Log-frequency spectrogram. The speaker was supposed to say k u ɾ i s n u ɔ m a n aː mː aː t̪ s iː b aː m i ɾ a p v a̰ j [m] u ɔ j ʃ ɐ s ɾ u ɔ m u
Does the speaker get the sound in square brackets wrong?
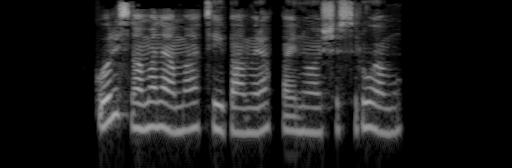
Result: yes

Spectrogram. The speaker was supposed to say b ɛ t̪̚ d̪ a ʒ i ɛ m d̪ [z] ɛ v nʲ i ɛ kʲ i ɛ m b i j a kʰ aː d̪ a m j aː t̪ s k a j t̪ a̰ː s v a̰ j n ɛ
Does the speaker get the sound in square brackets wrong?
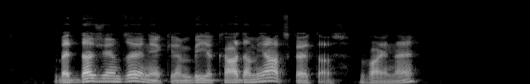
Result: no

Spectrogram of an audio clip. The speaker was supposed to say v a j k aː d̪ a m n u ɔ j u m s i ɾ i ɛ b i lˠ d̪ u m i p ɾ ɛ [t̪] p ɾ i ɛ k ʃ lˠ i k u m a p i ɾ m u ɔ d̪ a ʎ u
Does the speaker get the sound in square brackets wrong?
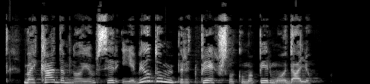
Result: no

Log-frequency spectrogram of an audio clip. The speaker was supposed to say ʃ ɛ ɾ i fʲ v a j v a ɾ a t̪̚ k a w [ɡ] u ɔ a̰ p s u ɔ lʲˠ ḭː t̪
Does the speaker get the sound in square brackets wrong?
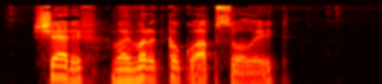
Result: yes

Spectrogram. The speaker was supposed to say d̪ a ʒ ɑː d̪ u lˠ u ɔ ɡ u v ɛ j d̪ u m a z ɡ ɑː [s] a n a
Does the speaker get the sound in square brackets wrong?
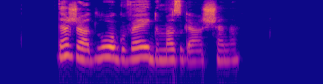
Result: yes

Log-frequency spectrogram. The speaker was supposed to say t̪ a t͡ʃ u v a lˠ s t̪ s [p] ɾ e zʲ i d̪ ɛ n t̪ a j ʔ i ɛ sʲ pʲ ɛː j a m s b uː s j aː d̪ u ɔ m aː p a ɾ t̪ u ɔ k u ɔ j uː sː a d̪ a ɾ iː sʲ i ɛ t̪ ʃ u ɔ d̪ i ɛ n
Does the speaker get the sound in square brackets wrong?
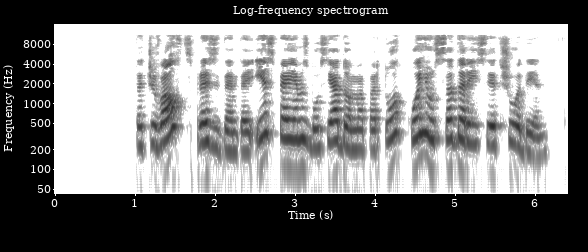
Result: no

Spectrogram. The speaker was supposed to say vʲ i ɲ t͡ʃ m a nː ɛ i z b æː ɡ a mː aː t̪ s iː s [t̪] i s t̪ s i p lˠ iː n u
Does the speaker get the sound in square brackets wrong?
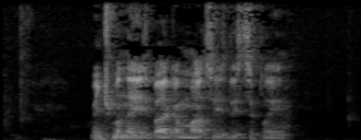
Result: yes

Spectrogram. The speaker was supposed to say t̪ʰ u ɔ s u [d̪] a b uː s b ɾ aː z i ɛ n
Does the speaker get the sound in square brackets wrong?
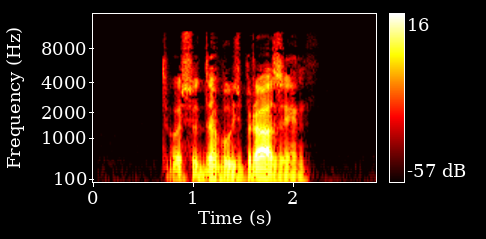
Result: no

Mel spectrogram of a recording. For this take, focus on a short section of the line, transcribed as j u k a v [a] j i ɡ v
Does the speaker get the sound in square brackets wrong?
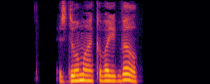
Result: no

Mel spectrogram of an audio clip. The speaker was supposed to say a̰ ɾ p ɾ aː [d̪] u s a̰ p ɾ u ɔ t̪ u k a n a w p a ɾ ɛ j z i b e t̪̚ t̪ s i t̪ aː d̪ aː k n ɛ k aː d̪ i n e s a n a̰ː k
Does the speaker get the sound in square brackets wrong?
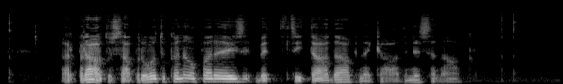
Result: yes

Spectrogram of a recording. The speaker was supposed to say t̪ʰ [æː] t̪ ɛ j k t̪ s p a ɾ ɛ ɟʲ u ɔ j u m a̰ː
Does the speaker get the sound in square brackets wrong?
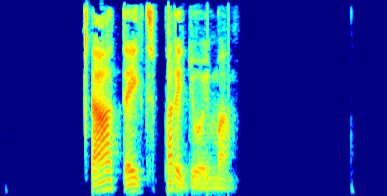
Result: yes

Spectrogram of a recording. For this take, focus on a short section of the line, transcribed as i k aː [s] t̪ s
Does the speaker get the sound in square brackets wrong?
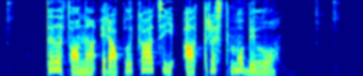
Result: yes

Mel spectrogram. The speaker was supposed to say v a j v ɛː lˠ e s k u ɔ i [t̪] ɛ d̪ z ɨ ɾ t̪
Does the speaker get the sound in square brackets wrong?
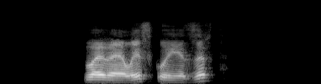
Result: yes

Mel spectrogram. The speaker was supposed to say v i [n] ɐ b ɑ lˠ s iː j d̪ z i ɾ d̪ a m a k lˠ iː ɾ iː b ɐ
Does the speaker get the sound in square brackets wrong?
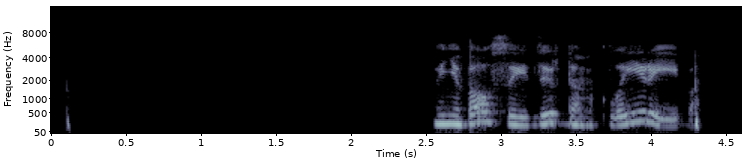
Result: yes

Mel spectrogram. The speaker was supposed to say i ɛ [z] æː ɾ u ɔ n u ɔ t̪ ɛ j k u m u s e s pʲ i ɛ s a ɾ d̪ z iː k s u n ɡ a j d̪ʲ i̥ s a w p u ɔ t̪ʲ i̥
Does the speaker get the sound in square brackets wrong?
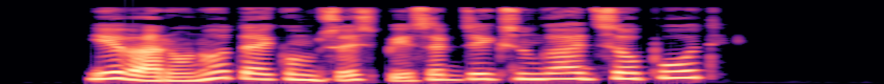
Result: yes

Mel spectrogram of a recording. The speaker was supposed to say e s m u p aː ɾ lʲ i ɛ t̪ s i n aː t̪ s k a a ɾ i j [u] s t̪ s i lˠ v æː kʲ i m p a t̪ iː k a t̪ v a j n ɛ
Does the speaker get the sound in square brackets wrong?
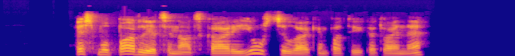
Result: yes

